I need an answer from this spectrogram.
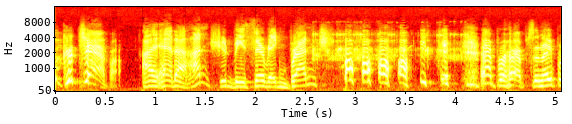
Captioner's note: laughs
